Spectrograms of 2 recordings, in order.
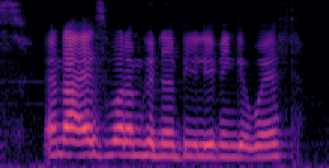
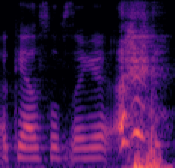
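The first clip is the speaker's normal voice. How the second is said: usual speaking voice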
